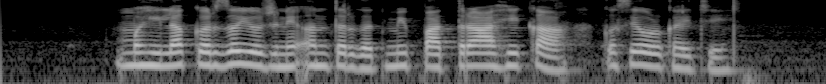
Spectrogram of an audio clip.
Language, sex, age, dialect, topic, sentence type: Marathi, female, 18-24, Standard Marathi, banking, question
